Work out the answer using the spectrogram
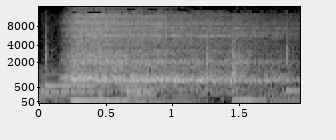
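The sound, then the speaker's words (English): Slow breathing in and out through the belly during a mindfulness exercise, a soft airy rush of breath over a faint, steady musical tone. “Inhale through the belly. Exhale normal.”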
